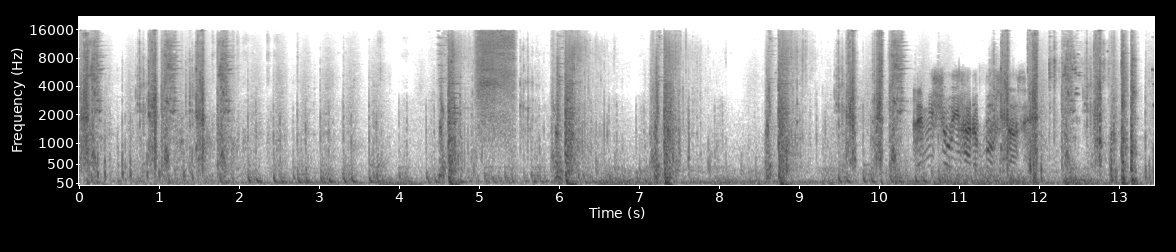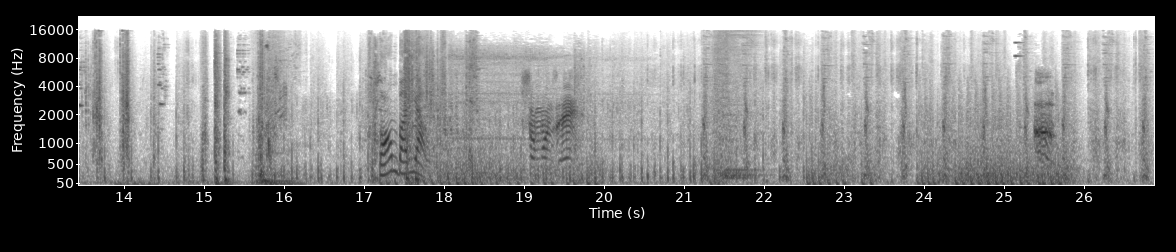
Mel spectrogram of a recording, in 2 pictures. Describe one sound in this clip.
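A knife swishes through the air.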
